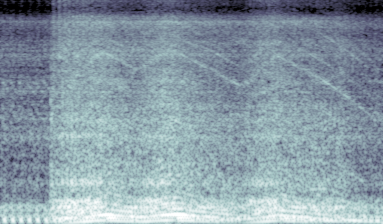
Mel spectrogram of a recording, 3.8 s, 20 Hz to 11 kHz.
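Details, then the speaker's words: 1996 Arctic Cat Bearcat 454 ATV: the engine revs, then falters and surges instead of holding speed; the ignition cuts out through a faulty brake switch circuit, and looping the unplugged switch connector fixes the revving. "down so it has something to do with that brake switch"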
